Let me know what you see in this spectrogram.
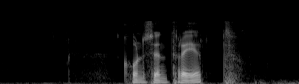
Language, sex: Norwegian, male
